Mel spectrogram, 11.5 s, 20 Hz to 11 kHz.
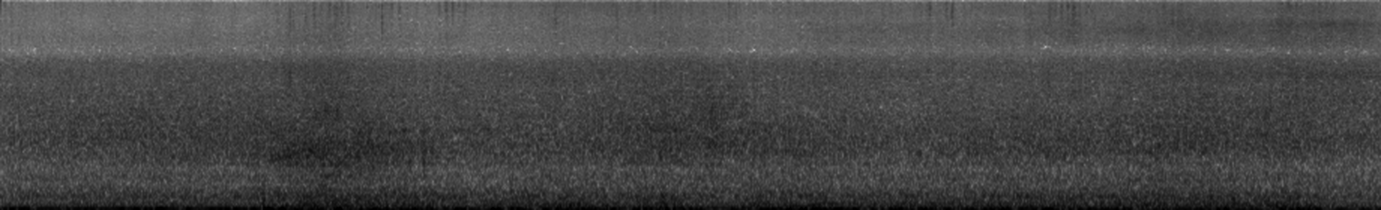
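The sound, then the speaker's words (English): An MG sports car with a Rover 1.8 K-series engine drives along a road through the village of Huntington towards Clent and Walton Hill, its engine and tyre rumble steady and loud throughout, with wind buffeting mixed in and no voices. “It's pure about driving the MG today.”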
